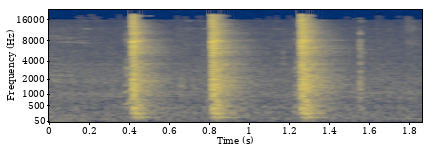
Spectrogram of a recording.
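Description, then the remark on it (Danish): Three sharp, evenly spaced metallic knocks from a door knocker on a closed door, each a bright hard strike with a brief ring, followed by a much fainter fourth tap. No one speaks. “Øh, der er en lukket dør, og der er en dørhammer. Jeg banker.”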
